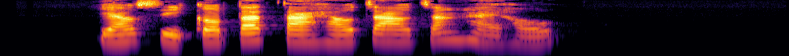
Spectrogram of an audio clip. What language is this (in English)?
Cantonese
